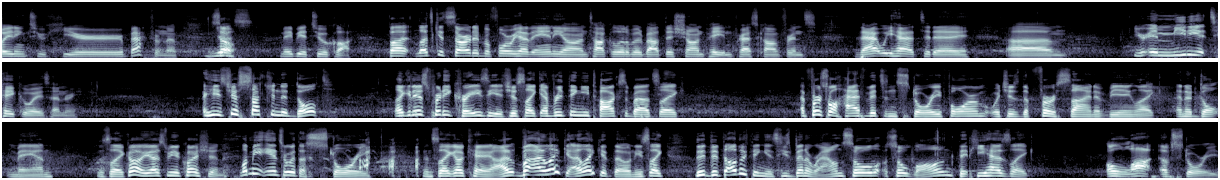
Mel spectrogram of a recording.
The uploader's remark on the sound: live from Radio Row in Phoenix, the site of Super Bowl LLVII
